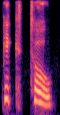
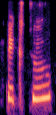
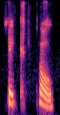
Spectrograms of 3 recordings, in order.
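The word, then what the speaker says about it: Pictou: It's Picto country. It's spelled Pikto, but it's Picto.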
